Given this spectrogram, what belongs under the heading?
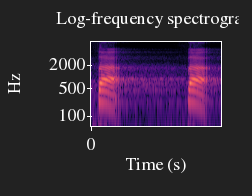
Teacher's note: makhraj huruf tha ini dia keluarnya dari ujung lidah, kemudian ujung lidahnya ditempelkan ke ujung gigi seri bagian atas. Tha, tha. Jadi kayak digigit gitu ya bacaannya.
